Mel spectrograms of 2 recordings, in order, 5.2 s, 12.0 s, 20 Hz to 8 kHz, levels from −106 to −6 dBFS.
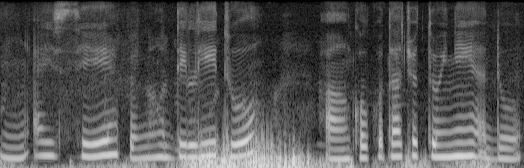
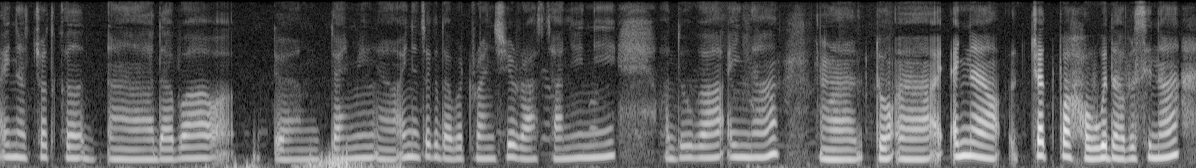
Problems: background sounds at intervals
